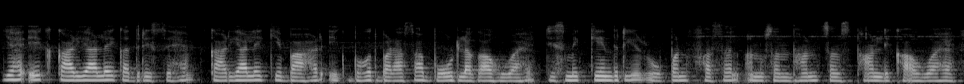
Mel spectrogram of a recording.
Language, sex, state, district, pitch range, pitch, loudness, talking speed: Hindi, female, West Bengal, Jalpaiguri, 175-195 Hz, 180 Hz, -25 LUFS, 160 wpm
